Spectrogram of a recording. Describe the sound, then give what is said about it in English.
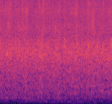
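Dense, steady applause from a concert audience for a trio, with the orchestra also applauded. The clapping is loud and even, with no break from start to finish. “Myung-Woon Chung stands back to let them bask in this applause, so well deserved. And they applaud the orchestra”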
